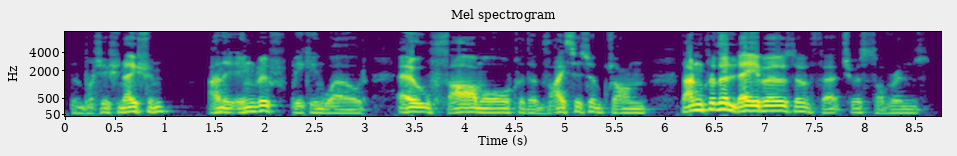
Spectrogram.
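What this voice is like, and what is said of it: Imitates another person's voice. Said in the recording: “So there's my Winnie impression.”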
